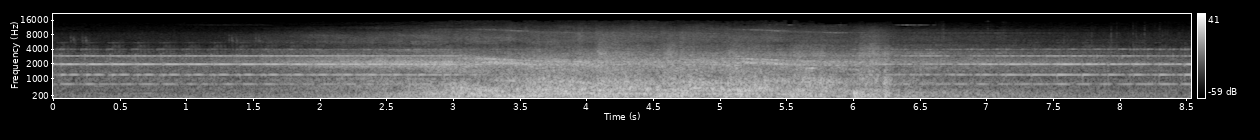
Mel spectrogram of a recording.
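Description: Level-crossing warning bell ringing steadily while a passenger train passes through the crossing. The train's rumble swells from about two and a half seconds in, carries a falling whine as it goes by, and cuts off about six seconds in, leaving the bell ringing on its own.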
